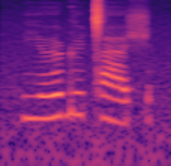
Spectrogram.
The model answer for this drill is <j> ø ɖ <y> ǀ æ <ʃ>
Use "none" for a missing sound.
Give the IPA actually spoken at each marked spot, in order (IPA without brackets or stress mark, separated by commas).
j, y, ʃ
